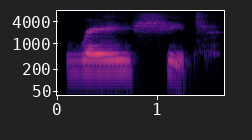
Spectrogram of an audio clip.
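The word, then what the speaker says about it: ראשית: ray sheet. Perfect. And it's interesting, Ray She, just two quick syllables, but that Aleph is sitting in there for no reason. It's a silent letter.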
